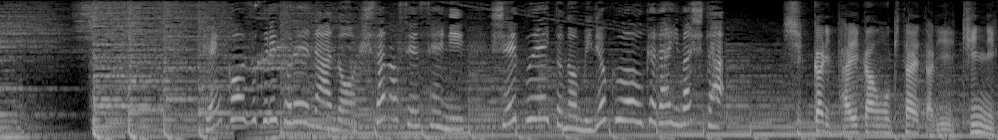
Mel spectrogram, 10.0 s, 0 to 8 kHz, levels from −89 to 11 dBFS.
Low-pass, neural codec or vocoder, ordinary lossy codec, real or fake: none; none; none; real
